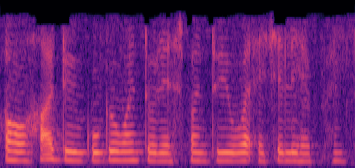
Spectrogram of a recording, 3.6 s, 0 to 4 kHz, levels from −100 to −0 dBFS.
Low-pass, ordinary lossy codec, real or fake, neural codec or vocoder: 3.6 kHz; MP3, 24 kbps; real; none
